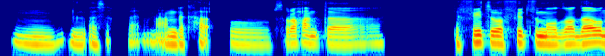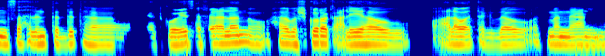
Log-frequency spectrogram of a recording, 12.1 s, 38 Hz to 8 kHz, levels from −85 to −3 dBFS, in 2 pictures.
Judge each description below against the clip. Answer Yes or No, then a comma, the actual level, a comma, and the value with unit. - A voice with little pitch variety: Yes, narrow, 1.6 semitones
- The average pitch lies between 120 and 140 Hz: Yes, low, 125 Hz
